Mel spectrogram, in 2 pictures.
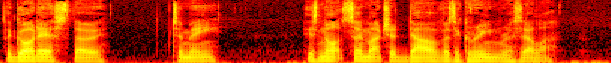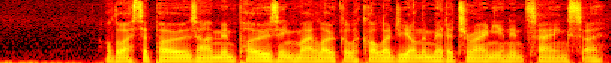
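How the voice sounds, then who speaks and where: Smooth, even-toned male narrator. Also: medium pitch, no room sound. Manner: measured and thoughtful, with dry wry asides. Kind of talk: reflective essay narration.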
